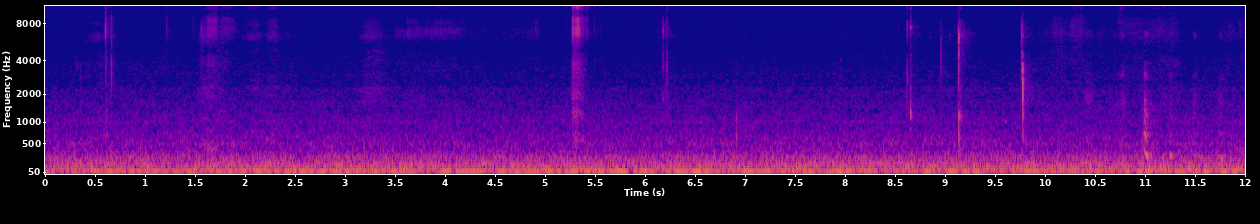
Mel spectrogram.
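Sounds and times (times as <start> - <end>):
steady low hum: 0.0 - 12.0
baby mouth clicks and lip smacks: 8.5 - 10.0.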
